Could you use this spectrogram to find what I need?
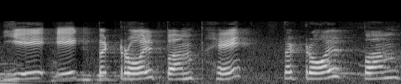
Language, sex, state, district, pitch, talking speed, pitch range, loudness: Hindi, female, Punjab, Pathankot, 270 Hz, 120 wpm, 250-285 Hz, -14 LUFS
